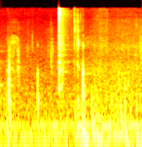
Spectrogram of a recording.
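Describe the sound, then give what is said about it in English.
Chewing and swallowing an egg sandwich, with wet mouth clicks and a soft crunch, irregular bites over a quiet background. No one speaks. “I'm like eating as I record, which is so unprofessional, but girls gotta eat”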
